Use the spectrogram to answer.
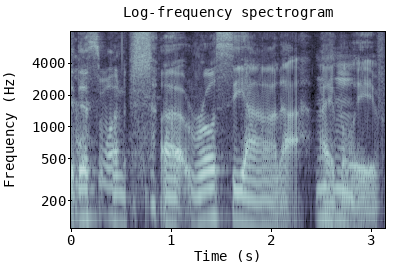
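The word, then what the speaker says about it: Rociada: Rosiada, mm-hmm. I believe. Rosiada, correct.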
